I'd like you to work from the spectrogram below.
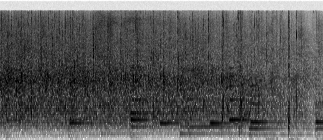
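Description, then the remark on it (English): A church audience applauds with sustained, dense hand clapping as praise to God, steady and fairly loud throughout, with a held organ or keyboard chord sounding underneath. “Well, come on, give God another hand clap of praise.”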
